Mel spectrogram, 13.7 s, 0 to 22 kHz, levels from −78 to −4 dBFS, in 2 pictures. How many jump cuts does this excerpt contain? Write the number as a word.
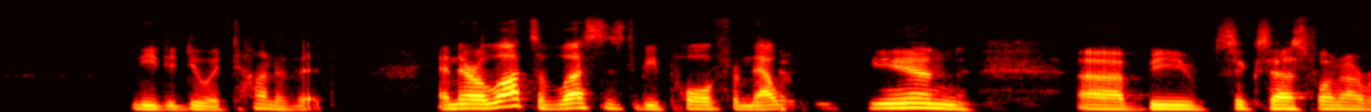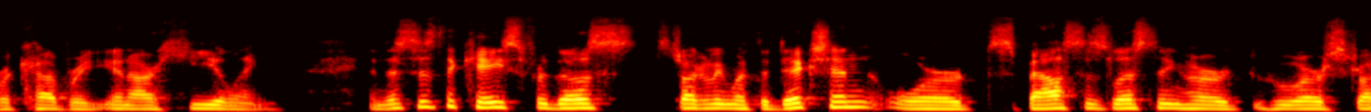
one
